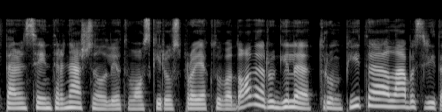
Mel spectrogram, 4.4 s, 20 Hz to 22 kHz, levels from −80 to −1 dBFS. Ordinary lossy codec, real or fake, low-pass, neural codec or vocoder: MP3, 96 kbps; real; 10.8 kHz; none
